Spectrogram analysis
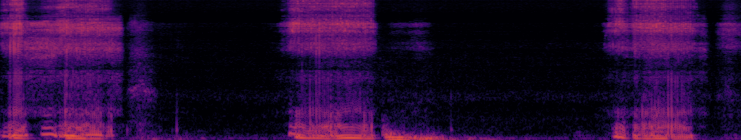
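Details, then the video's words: Spitz puppy in deep sleep snoring indoors: three loud, rough, rattling snores with a deep low rumble, each about a second long and spaced roughly three seconds apart, separated by quiet breathing. "강아지 코골이+꿀잠"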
